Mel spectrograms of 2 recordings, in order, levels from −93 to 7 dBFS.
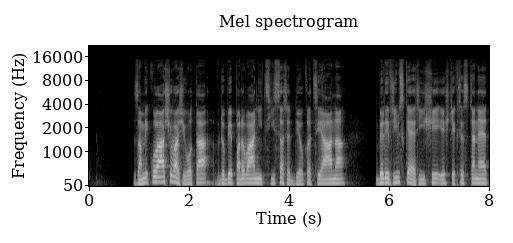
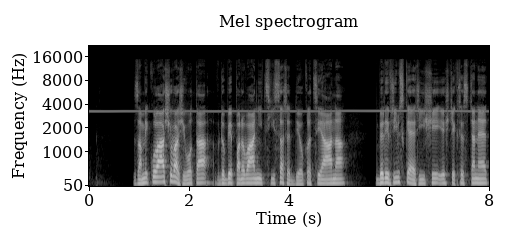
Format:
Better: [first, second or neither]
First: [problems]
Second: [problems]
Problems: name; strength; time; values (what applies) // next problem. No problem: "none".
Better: first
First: none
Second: high-pitched whine; faint; throughout; 3.5 kHz, 20 dB below the speech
